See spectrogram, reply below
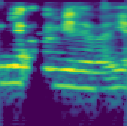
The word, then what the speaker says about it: Dilyana Mileva: Dilyana Mileva, yes.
